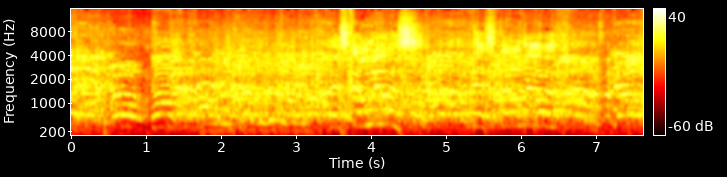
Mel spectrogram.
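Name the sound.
crowd cheering enthusiastically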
